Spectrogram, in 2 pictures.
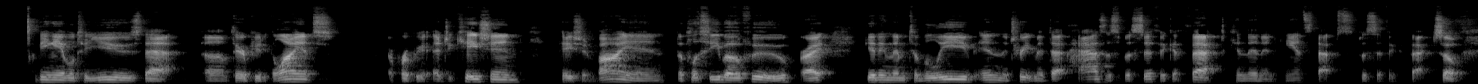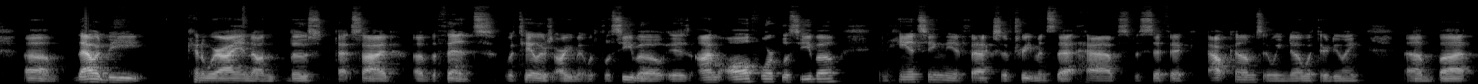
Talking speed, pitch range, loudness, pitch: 160 wpm, 90-110 Hz, -29 LUFS, 100 Hz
